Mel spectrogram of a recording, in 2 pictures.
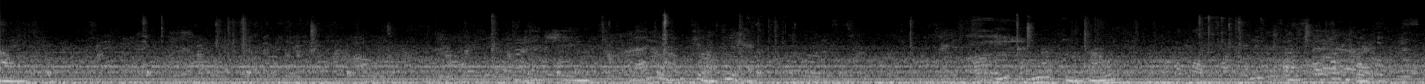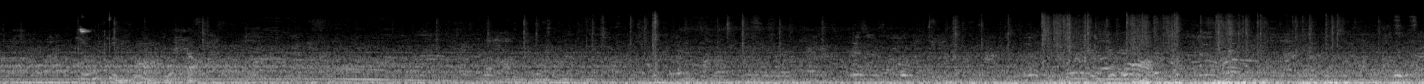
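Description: A bus engine drones with a steady low hum that drops in pitch.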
